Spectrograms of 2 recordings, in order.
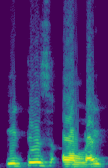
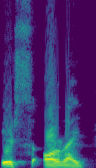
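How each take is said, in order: First: Each word is said separately, "it is." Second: "It is" is joined into one syllable, "it's." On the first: "लिखा हुआ है" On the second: "आप इसको short में क्या बोलेंगे"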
